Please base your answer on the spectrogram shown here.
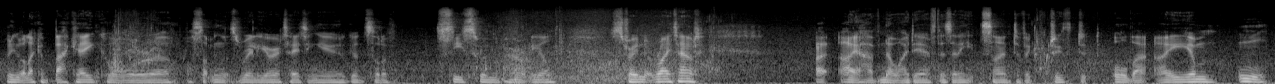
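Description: A man's voice: on the low side, steady tone, fairly quick, natural voice. A man with a British accent playing a shy, adorkable, flustered young man in love, stammering and hesitant in an ASMR boyfriend roleplay. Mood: shy, awkward. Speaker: audio roleplay performer. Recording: clear background ambience noise.

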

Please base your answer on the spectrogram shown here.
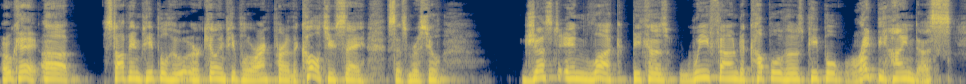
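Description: A man's voice: high voice, moderate pace, breathy edge. A man in his thirties chatting casually and playfully as a player in a tabletop roleplaying game. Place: indoor streaming studio with curtain backdrop. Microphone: desk microphone.

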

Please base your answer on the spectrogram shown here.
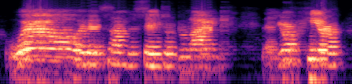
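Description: A man playing a sinister animatronic cat in a horror game, high and creaky. The menacing words come very slowly, drenched in echo. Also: bright, forceful tone, exaggerated voice. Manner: slow, menacing. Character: sinister withered animatronic cat threatening death. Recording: heavy echo, faint music behind.

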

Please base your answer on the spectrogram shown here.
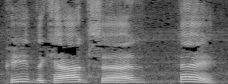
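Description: A man reading a children's bedtime story aloud as a storyteller, with expressive, deliberate phrasing, recorded on a handheld phone at home. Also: high-pitched. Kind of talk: bedtime picture-book read-aloud. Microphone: handheld phone camera.

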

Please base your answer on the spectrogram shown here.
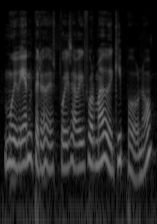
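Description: A woman's voice: fairly low pitch, quick pace, darkish tone. A woman with a Castilian Spanish accent hosting an interview in an enthusiastic style, in a radio studio.

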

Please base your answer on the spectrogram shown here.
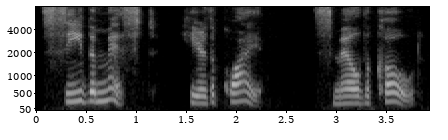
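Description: Expressive, high-voiced woman reading to children. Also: no echo. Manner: expressive, deliberate storytelling with stressed sound words. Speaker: picture book reader for children. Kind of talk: animated children's read-aloud.

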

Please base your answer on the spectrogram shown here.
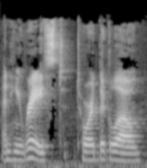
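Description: A woman reading a children's storybook aloud in an expressive, deliberate way. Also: low voice. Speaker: read-aloud host.

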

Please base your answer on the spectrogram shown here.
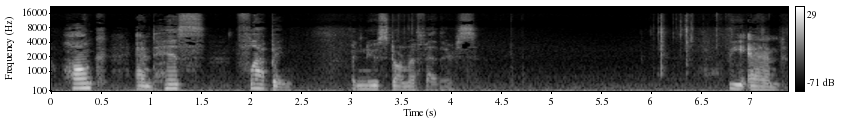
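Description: A young woman reads picture books aloud to children in an unhurried storytelling manner, adding chatty asides about the pictures. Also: fairly low pitch. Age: young adult. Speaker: library storytime reader. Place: indoors among bookshelves in a small library bookmobile.

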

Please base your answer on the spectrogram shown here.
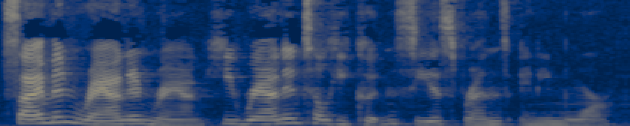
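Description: A woman who is a schoolteacher, reading a children's picture book aloud with expressive storytelling. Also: mid-range voice, normal speed. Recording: noisy room ambience.

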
